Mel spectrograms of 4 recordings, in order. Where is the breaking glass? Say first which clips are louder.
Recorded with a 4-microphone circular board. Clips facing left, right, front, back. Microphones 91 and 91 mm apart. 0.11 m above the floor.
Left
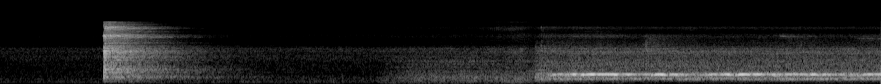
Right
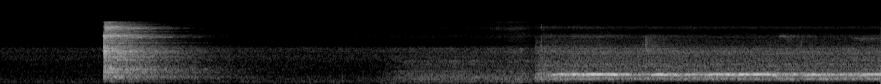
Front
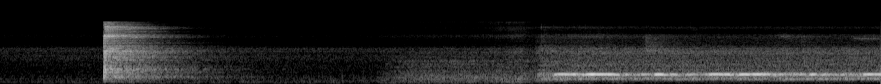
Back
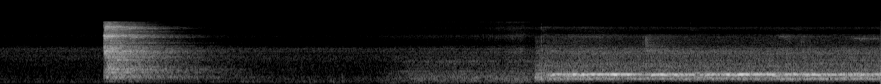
Left 1 dB, front 2 dB; 25° left, 2 m.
